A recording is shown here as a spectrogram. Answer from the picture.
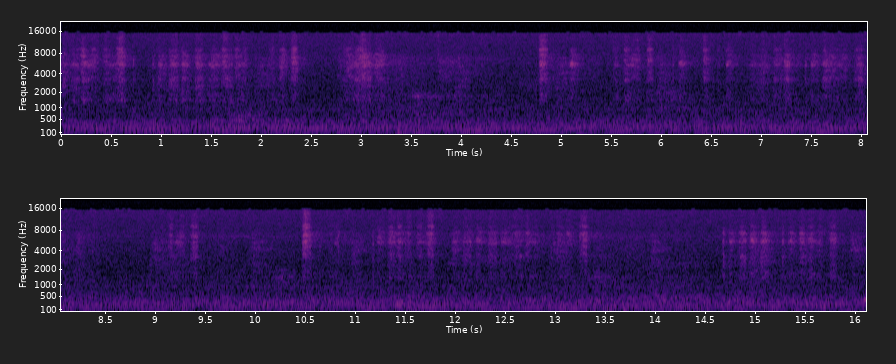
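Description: Felt-tip permanent marker writing on paper: faint scratches and squeaks of pen strokes in short runs with pauses between, over a low steady hum.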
